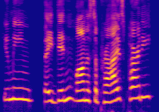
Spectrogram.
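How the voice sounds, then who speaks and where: A narrator voicing an excitable, chatty young female cartoon party pony with a squeaky, girlish, bubbly delivery. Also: normal speed, smooth, no room sound, clean studio sound, lightly acted. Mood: disappointed, pleading. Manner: bubbly, gushing, emphatic.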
